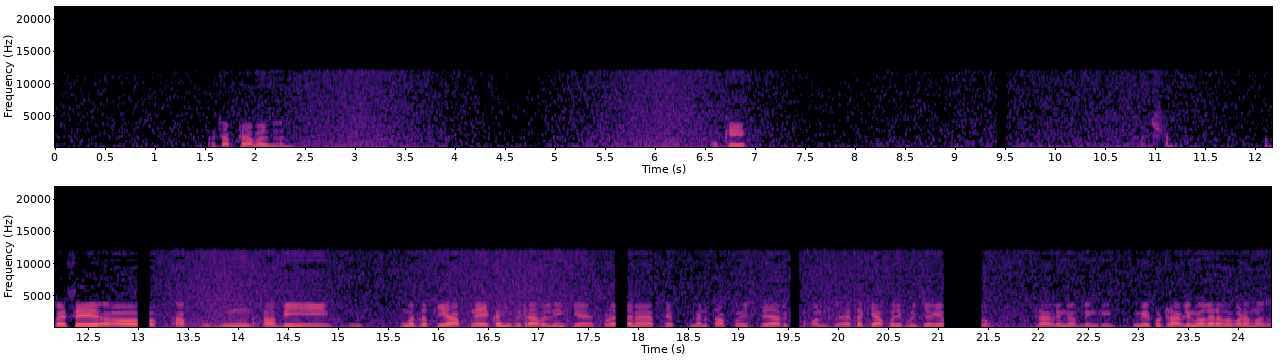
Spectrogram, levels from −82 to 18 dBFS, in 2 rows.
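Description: Across the whole clip of speech, overdone noise removal is audible. A noise reducer set far too aggressively has pushed individual frequency bands down to almost nothing wherever they sat close to its noise estimate, taking the quieter parts of the voice with them. Pauses fall to near silence scattered with small twinkling specks.

At 9.42 to 9.52 s the first gap between chunks appears: a 100 ms hole, and a second identical one follows at 19.52 to 19.62 s. The spacing is about 10 s, which points to the audio being delivered in 10 s blocks with silence inserted at each join, from padding or late playback start. Nothing is missing; the flow is simply broken at each boundary.

Digital broadcast dropouts occur at 12.99 to 13.18 s, 17.77 to 17.96 s and 21.05 to 21.49 s. In each, the receiver lost valid frames and muted, fading out in about 3 ms. The first two each lose 128 ms of programme, which fits three failed frames. 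The last one is longer and drops 384 ms, consistent with nine frames. Unlike the chunk gaps, the material sent during these mutes is gone.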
